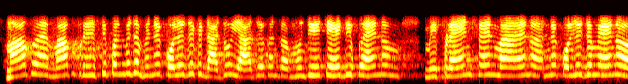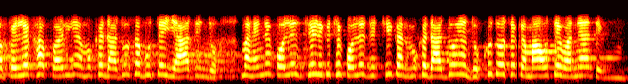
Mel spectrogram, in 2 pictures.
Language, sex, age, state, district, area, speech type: Sindhi, female, 18-30, Gujarat, Junagadh, urban, conversation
